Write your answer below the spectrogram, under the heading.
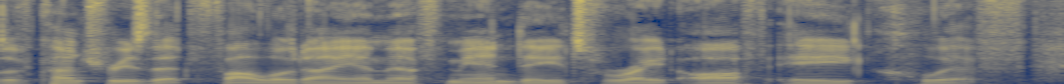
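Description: A man talks with a very deep, low pitch. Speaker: radio talk show host. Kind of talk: call-in talk radio. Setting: radio studio.

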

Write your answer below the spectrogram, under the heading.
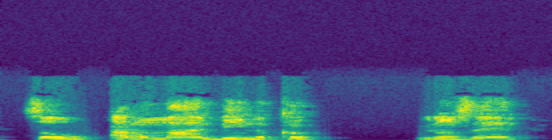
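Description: The voice is somewhat breathy with a dark, mellow tone, moving at a fairly quick pace with fairly even intonation. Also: man. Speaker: DJ. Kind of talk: casual chat.

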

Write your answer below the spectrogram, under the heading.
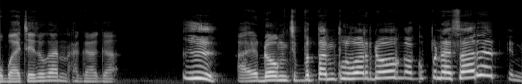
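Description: A man's voice rises and falls dramatically in pitch. He keeps to a medium speed. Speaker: solo podcaster, anime and manga fan. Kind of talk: casual monologue. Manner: rambling with many fillers and hesitations.

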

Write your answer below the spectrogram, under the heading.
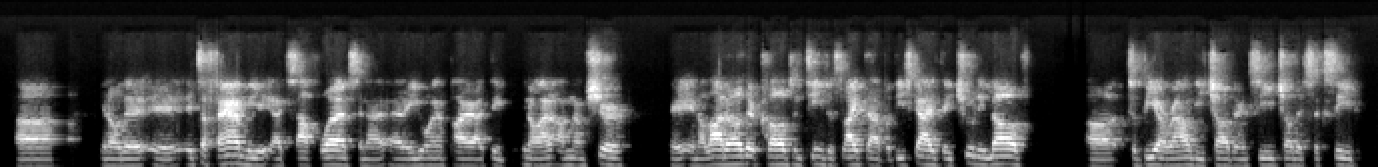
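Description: This man has an American accent and a medium pitch. He speaks at a moderate pace with monotone, flat intonation. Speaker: high school wrestling coach. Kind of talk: interview.

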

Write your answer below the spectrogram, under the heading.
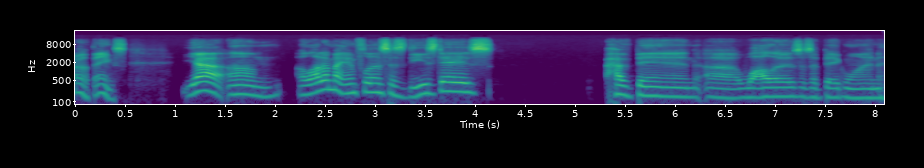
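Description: A man with a fairly high pitch talks at a very slow pace with ordinary pitch variation, in a very clean recording with a silent background and a dry, close sound with no echo. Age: 20s. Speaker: musician and producer. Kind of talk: casual interview chat. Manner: casual, rambling, repeats words.

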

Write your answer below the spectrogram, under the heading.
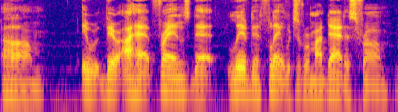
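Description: A man talks at a moderate pace. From Detroit, Michigan, US. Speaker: podcast co-host. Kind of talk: casual chat.

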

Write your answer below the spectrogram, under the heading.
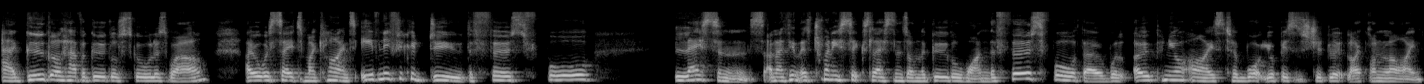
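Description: Against a quiet background, a woman in a Welsh accent speaks at a moderate pace with a fairly low pitch, a dark, mellow tone, lively intonation and very even loudness. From Wales. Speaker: podcast co-host, business consultant. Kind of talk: casual chat.

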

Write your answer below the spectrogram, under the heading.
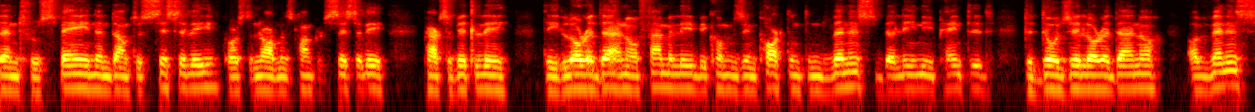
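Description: With an Irish accent, a man speaks at a medium pitch and a moderate pace in a monotone, flat intonation. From Ireland. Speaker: writer and artist. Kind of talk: interview. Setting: video call.

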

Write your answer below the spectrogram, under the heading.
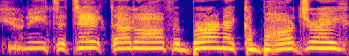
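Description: A raspy, high-pitched put-on character voice with monotone, flat intonation. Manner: menacing.

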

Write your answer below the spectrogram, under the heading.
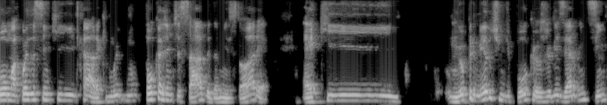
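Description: A man with a fairly high pitch talks at a moderate pace with ordinary pitch variation. He makes long, frequent pauses. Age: 20s. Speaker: professional poker player. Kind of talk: casual chat.

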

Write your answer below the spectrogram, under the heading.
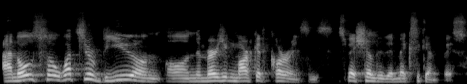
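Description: A man with a Spanish accent and lively intonation. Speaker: podcast co-host, financial strategist. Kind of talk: interview.

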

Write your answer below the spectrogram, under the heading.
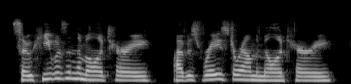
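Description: A woman speaks with a General American accent at a moderate pace. Her intonation is fairly even in an ordinary speaking voice. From Southern California. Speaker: career coach. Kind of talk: interview.

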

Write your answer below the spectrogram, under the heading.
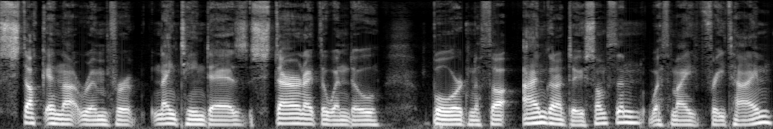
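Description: Recorded very cleanly against a silent background, a man with a very deep, low pitch speaks at a moderate pace with ordinary pitch variation. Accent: Northern Irish. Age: 30s. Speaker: podcaster on mental health. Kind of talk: personal monologue. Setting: home recording. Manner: hesitant, many fillers.

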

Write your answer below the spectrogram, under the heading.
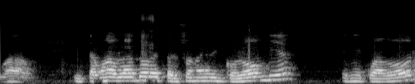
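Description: A normal speaking voice from a man, fairly high in pitch with ordinary pitch variation, at a moderate pace. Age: 50s. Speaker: radio host and essential oils promoter. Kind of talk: casual interview.

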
